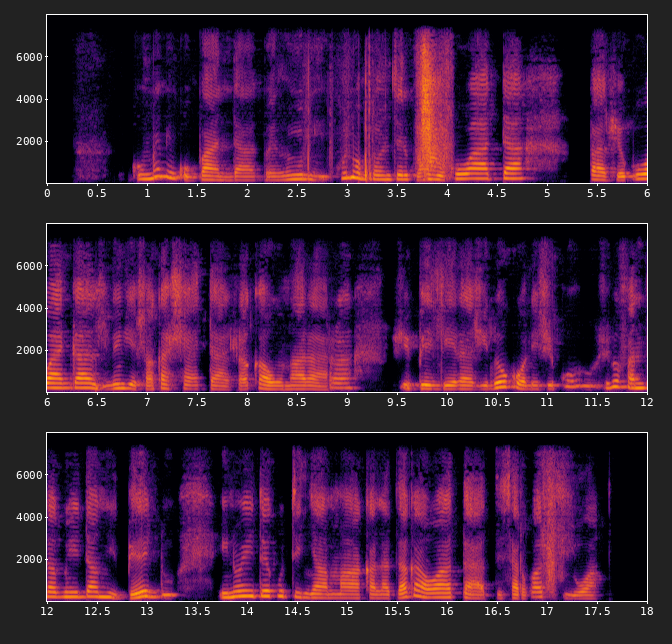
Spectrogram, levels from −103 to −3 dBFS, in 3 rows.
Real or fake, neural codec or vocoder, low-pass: fake; codec, 24 kHz, 0.9 kbps, WavTokenizer, medium speech release version 2; 7.2 kHz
